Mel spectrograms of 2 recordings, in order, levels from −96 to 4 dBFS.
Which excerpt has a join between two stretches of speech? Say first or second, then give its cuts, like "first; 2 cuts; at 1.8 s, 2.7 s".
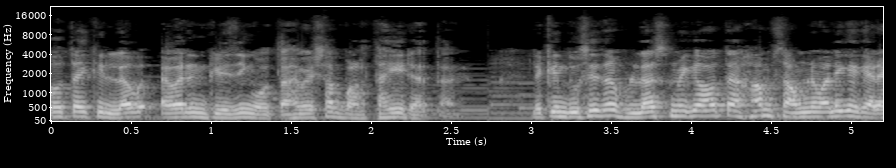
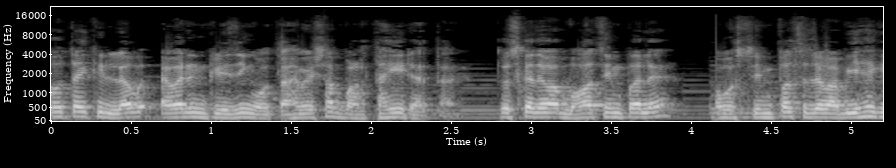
first; 1 cut; at 2.7 s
